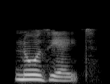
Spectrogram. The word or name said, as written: nauseate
